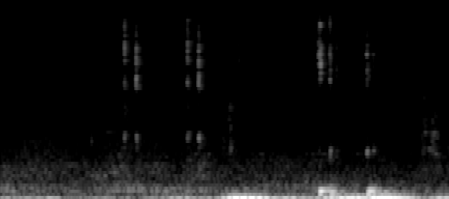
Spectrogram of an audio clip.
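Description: A few separate, fairly quiet computer keyboard keystrokes, starting about a second in.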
